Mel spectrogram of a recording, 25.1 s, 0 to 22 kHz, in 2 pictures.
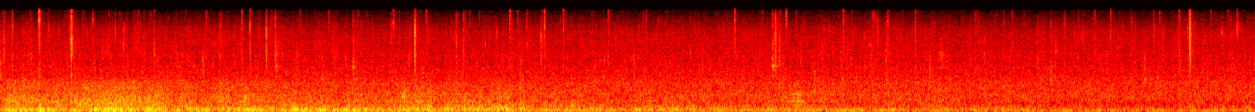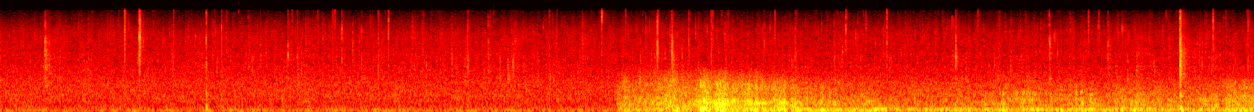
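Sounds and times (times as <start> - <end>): wood fire crackling pops: 0.0 - 6.5, 7.6 - 8.9, 18.6 - 25.0
steady rain: 0.0 - 25.0.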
